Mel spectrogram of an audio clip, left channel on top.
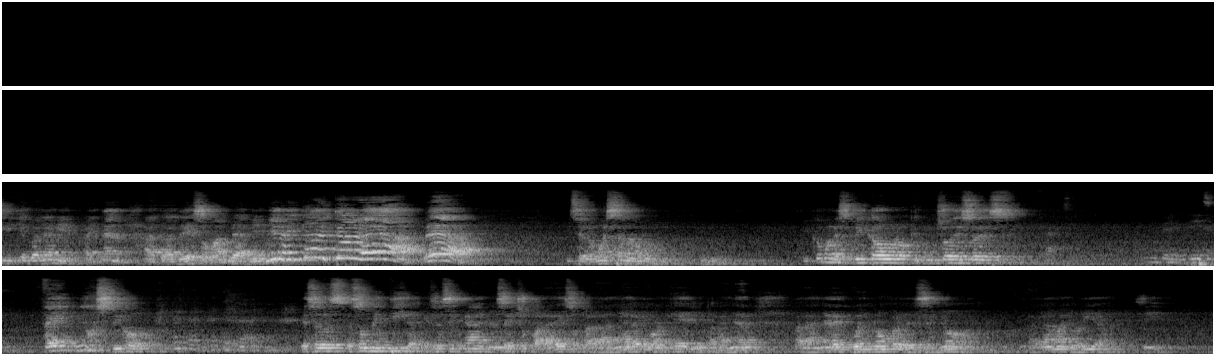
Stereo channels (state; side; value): silent; left; digital silence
